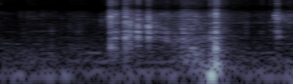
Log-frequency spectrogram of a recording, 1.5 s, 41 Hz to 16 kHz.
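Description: Steelbook 4K Blu-ray packaging is unwrapped up close, a quick burst of crinkling and tearing plastic film in a few sharp rustles, with no talk.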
